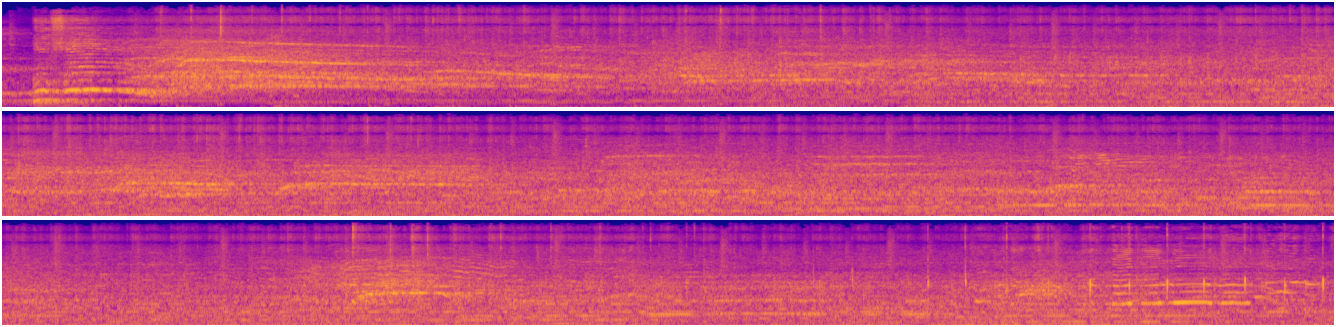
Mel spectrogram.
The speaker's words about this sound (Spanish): Hay una sorpresa al respecto, pero es hora de anunciar el mejor cortometraje de esta noche. A quien extendemos el gran aplauso es...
